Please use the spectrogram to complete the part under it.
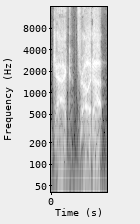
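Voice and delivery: high, loud shout to Jack; calling out. Real, not acted. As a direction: yell it across the room.

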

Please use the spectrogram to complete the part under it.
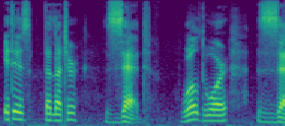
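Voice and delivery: slow, deliberate Z as "zed"; proper zed. Shown as a demonstration. Teaching the proper film title, Z as deliberate "zed". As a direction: spell it out slowly, Z rhyming with "bed". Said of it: "The proper way to pronounce it".

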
